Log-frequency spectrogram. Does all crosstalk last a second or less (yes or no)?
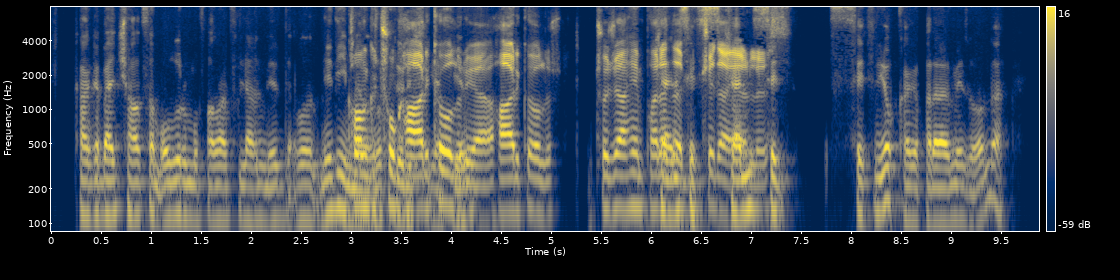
no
